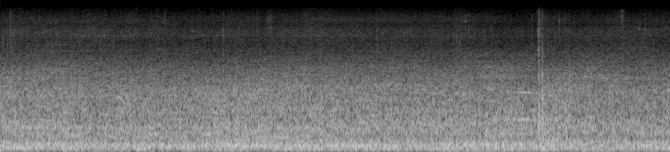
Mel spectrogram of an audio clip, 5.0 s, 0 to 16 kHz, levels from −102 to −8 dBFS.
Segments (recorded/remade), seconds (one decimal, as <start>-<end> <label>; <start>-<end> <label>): 0.0-5.0 recorded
